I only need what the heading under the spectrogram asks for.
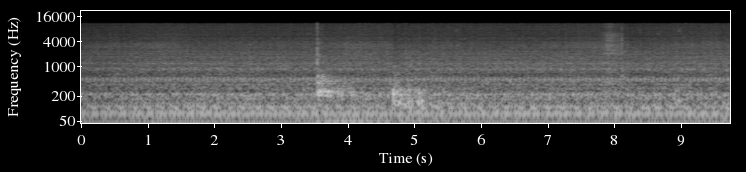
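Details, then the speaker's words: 1962 Dodge 100, first start attempt in 25 years, jumper cables, fuel poured in carburetor bowl, low compression suspected: steady cranking with a couple of sharp pops but never catches; cranks but won't start. "well, she's definitely trying. Sometimes you just want to be kind of patient with them so you don't burn the starter up."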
